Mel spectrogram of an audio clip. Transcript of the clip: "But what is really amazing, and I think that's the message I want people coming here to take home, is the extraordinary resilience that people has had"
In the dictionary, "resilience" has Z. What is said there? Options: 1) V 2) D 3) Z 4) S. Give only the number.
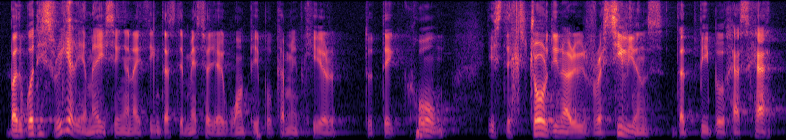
4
